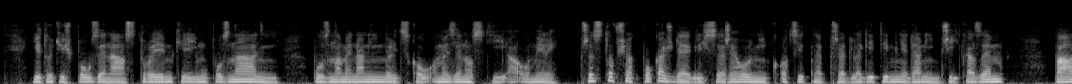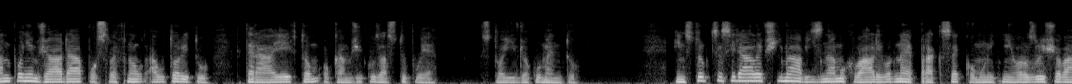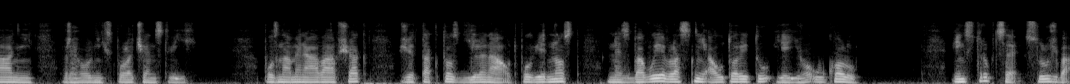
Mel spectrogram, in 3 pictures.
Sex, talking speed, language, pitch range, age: male, 120 wpm, Czech, 100-120 Hz, 40-59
